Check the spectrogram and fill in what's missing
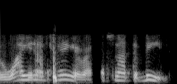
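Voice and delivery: high, pushing demand, mildly imitated; exasperated producer. Producer to young drummer, exasperated question. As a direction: challenge him like a frustrated boss.

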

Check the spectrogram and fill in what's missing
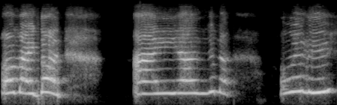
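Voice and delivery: choked up, voice rising high and breaking; overcome, fighting back tears; tearful. Real, not acted. Streamer overwhelmed by viewers' support, tearful and high.

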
